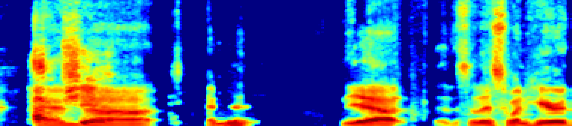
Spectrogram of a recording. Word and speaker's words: Hampshire: I was talking about where people were from, And I said something Shire, and like, we don't call it Shire. It's not pronounced Shire. No, sheer. But sheer, yeah. Hampshire.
